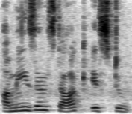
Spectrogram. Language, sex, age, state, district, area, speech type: Kannada, female, 18-30, Karnataka, Davanagere, rural, read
